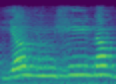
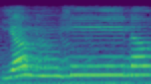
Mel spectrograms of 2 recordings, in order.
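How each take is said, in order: First: The vowel in 'hi' is kept short. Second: The vowel in 'hi' is drawn out long. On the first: The speaker calls it right. "ಈ ರೀತಿ" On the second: The speaker calls it wrong. "ಈ ರೀತಿ ಅಲ್ಲ"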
